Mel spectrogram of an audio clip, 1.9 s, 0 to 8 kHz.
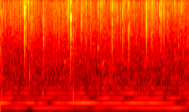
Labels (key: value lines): label: biophony, midshipman
recorder: SoundTrap 500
